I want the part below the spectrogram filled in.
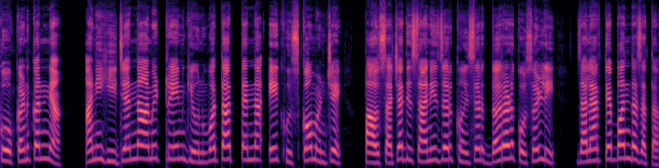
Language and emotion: Goan Konkani, neutral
